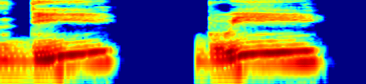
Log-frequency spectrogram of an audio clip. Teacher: The V in Japanese people don't really use the V sound. They use a B sound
